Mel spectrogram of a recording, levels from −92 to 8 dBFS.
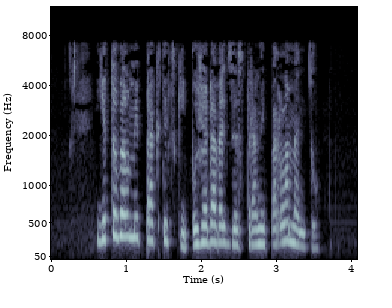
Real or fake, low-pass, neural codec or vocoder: real; 7.2 kHz; none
